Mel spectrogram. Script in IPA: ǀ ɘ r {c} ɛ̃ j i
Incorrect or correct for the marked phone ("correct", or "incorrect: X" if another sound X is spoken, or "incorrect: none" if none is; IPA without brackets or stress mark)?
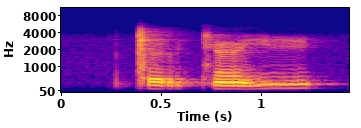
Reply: correct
